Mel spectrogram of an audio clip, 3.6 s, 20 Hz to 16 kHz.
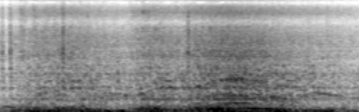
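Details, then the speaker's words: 1936 Ford Deluxe Fordor sedan, original flathead V8: low, lumpy rumble swelling unevenly when revved, running rough; owner says plugs need replacing and carburetor needs rebuilding, battery charging and oil pressure rising with revs. "let's start up the engine and you can hear it running and i'll i'll show that here so you can see how it runs and you you'll be able to tell it needs some work done the plugs need to be replaced"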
